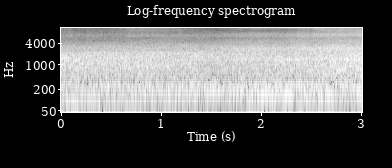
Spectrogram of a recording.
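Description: A garbage truck passing on the road makes a steady, loud, close rumble with broad roadway roar and no gaps, with no voices over it.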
